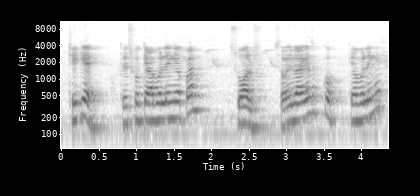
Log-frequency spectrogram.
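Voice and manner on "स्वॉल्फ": स्वॉल्फ as German twelve, opening on "sw" with no t; silent t. Shown as a demonstration. Teacher modelling German twelve, स्वॉल्फ as "swolf" without t. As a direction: say स्वॉल्फ as one beat, "swolf", the t left silent. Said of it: "इसमें भी silent होता है ये".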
